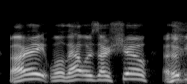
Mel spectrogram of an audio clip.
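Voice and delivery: loud, high host sign-off; show host signing off. Retold or imitated. Imitating the host closing the awards show, loud and high. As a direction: project a big cheery wrap-up, cut short. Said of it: "and he's like".

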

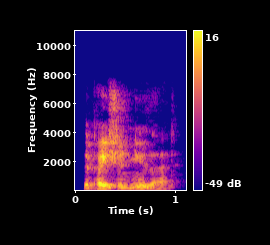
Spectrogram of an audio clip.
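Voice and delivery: usual speaking voice

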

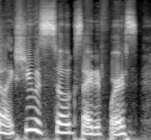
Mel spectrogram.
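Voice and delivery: normal talking voice

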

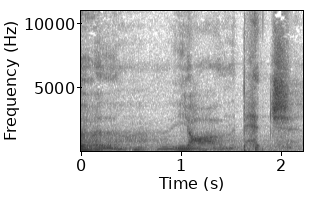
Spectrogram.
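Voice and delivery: slow breathless whisper. Acted. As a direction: whisper it like you're inside the storm. Picturing the storm-tossed boat.

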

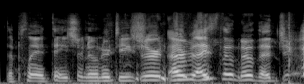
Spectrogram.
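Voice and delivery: giggling through the words; laughing. Real, not acted. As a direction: talk while still cracking up. Cracking up over old joke.

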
